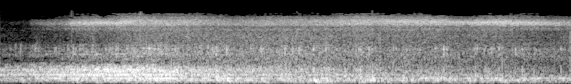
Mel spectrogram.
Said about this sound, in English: That's a carbon dioxide extinguisher. Pulls the temperature fast. Smothers the flame.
